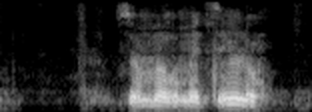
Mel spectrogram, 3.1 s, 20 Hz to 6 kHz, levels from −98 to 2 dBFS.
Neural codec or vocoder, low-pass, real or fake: vocoder, 22.05 kHz, 80 mel bands, Vocos; 5.4 kHz; fake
